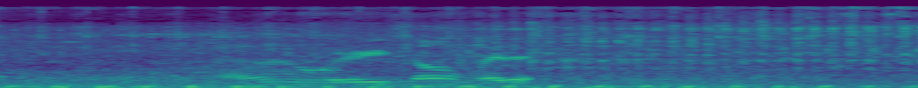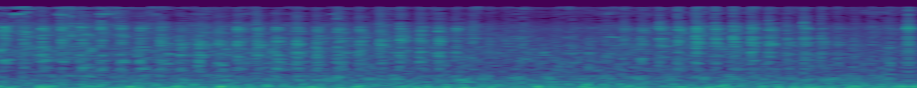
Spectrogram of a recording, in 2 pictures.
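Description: A steam engine chugs in rapid, steady beats close by.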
